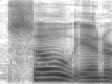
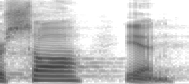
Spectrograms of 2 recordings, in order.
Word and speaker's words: Samhain: Now, it looks like Samhain, but it's actually in Celtic pronounced So-In or Saw-In.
